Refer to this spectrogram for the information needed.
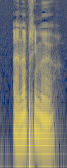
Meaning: printer; operator of a printing press
- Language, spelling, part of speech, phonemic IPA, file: French, imprimeur, noun, /ɛ̃.pʁi.mœʁ/, Fr-imprimeur.ogg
